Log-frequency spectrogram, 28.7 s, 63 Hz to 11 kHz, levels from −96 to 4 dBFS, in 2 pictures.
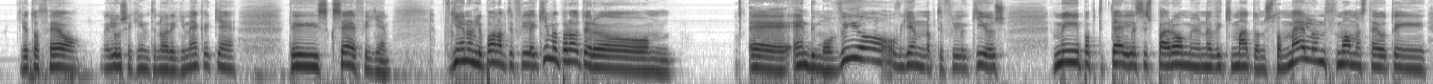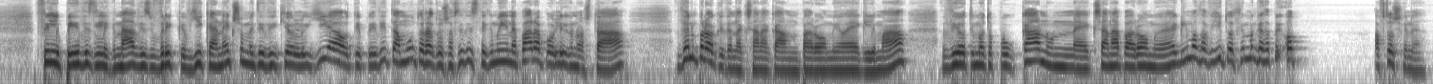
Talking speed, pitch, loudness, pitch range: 165 wpm, 195 Hz, -22 LUFS, 170-225 Hz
